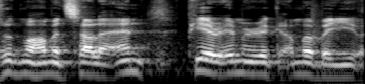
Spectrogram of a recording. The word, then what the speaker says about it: Aubameyang: He's 17 goals with Mohamed Salah and Pierre-Emerick Aubameyang.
